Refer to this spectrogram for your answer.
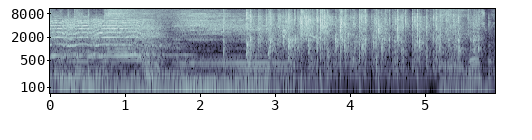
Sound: applause

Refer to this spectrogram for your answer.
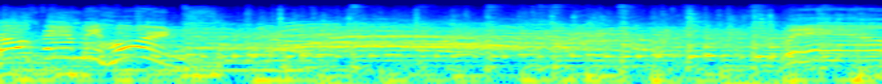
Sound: crowd cheering

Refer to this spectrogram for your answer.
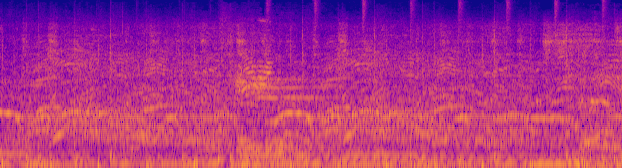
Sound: crowd shouting

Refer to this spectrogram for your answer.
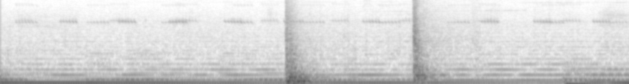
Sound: <i> banging continues</i>

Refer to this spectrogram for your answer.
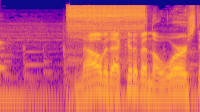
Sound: buzzer

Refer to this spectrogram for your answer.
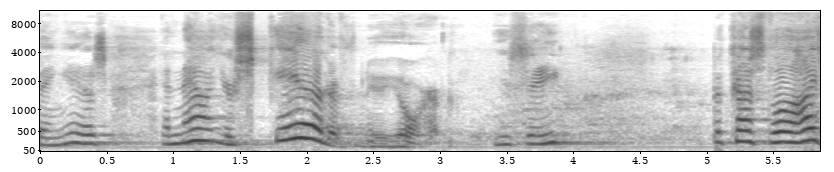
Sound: laughter

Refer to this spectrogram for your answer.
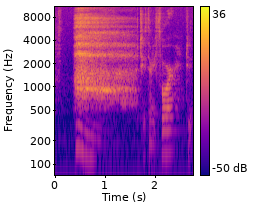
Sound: sighs

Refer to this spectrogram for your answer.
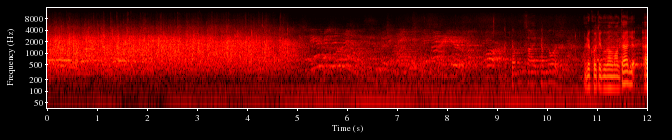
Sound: applause

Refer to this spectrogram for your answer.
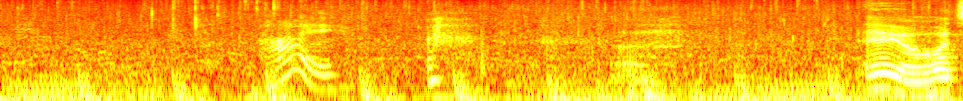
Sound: chuckles

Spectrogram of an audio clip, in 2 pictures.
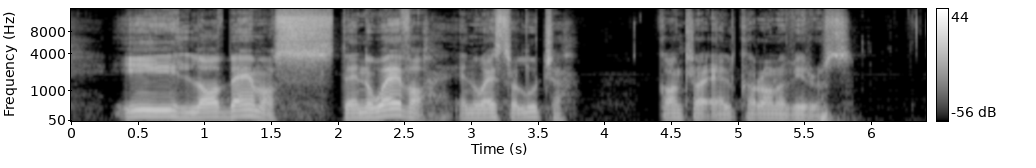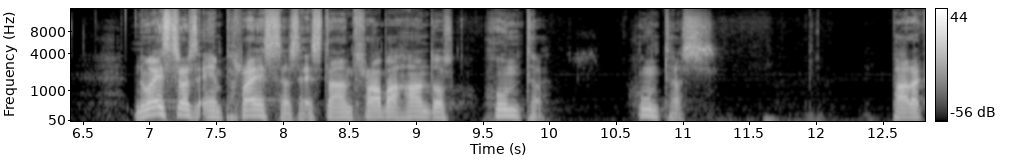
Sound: speaking non-english

